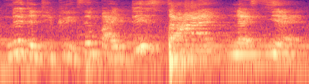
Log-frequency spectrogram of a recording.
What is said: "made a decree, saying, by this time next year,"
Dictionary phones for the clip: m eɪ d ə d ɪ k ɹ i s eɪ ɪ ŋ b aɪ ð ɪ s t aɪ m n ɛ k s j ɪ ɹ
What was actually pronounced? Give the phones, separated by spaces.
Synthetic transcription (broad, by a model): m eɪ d ə d ɪ k ɹ i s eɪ b aɪ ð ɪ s t aɪ m l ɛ s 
